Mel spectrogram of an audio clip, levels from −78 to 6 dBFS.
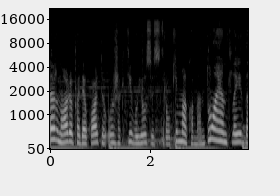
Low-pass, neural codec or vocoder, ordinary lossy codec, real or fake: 14.4 kHz; none; Opus, 32 kbps; real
